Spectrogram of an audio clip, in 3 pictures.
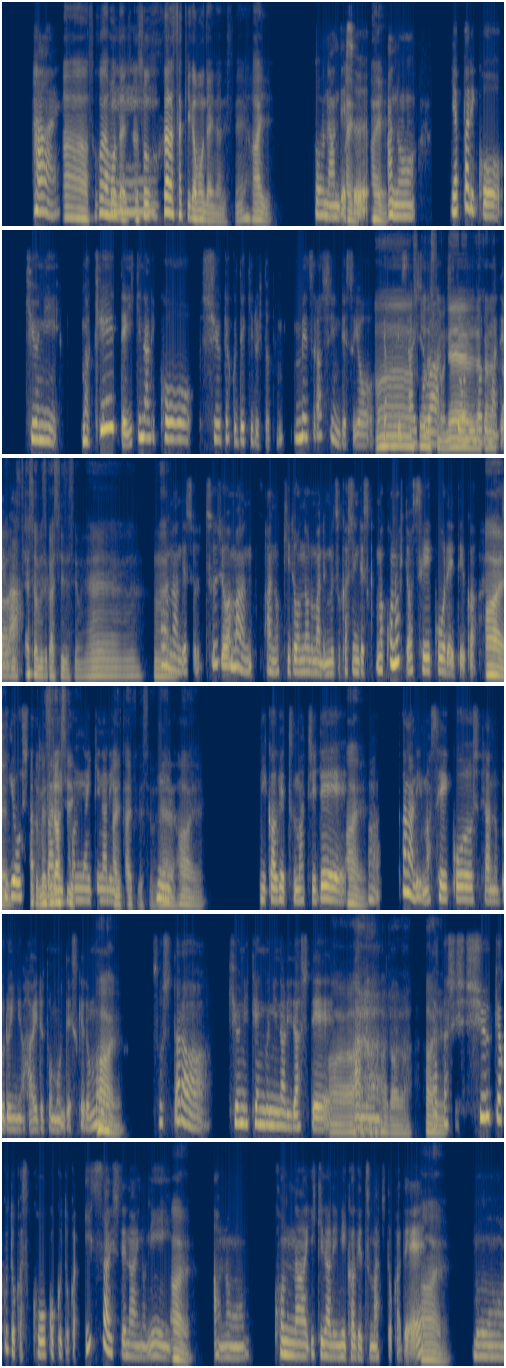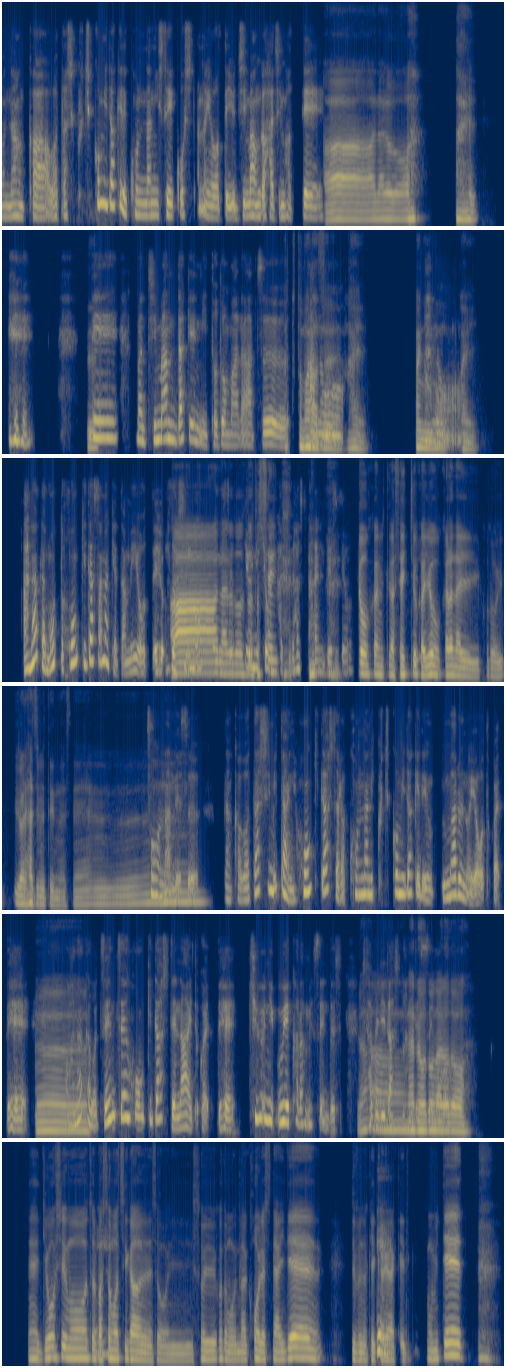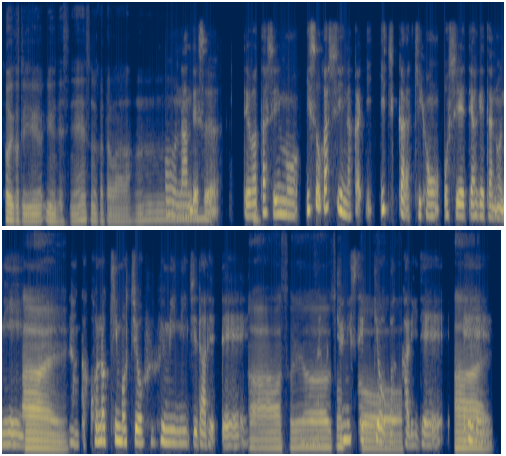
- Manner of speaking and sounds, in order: laughing while speaking: "あら"; chuckle; laughing while speaking: "って私のお店を急に評価し出したんですよ"; laugh
- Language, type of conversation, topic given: Japanese, advice, 他人の評価に振り回されて自分の価値がわからなくなったとき、どうすればいいですか？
